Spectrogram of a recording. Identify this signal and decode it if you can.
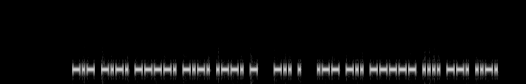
Morse code, heard as a keyed tone, about 48 wpm, 700 Hz. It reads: KC9CPT DE WD0HGF
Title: USA Callsign DE Callsign - 6 Characters - 50wpm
